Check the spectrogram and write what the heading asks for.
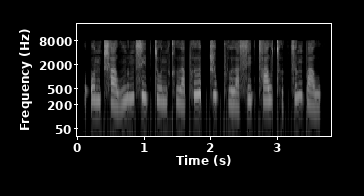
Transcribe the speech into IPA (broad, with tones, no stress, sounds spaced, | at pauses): ʔ o˧ n t͡ɕʰ a˩˦ w ŋ ɯ˦˥ ŋ s i˥˩ ʔ t u˧ n kʰ ɯ˨˩ a̯ pʰ ɯː˥˩ t̚ t͡ɕ u˥˩ ʔ pʰ l ɯ˨˩ a̯ s i˥˩ ʔ tʰ a˥˩ w tʰ ɯ˨˩ k̚ s ɯ˥˩ ŋ p a˧ w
